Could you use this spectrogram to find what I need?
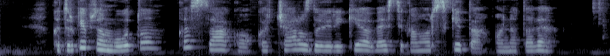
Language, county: Lithuanian, Kaunas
